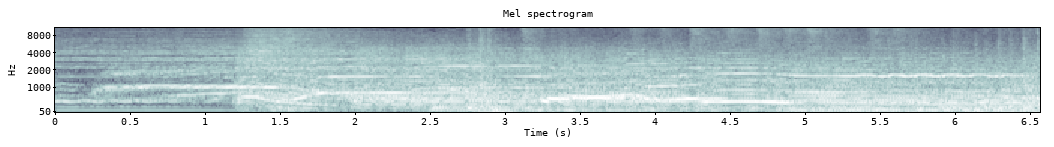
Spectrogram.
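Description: Live rock band playing loudly: a held electric guitar note with sliding pitch, then about a second in the drums and bass come in full, with the electric guitar bending and sliding notes over them.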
